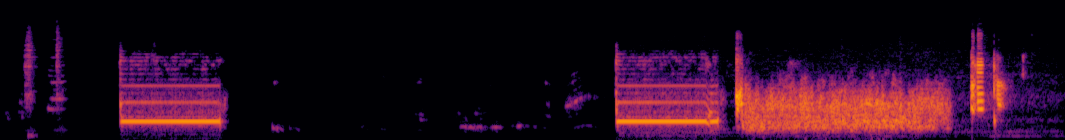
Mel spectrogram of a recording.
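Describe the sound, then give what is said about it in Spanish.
A phone call to a dean rings out over the line: two steady ringback tones about five seconds apart, after a few faint clicks, followed by a burst of hissy, muffled line noise as the call connects. “No, le vamos a hablar al decano primero, a ver si nos contesta.”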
